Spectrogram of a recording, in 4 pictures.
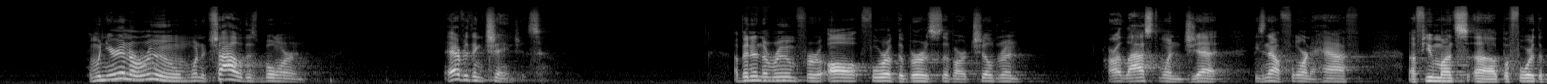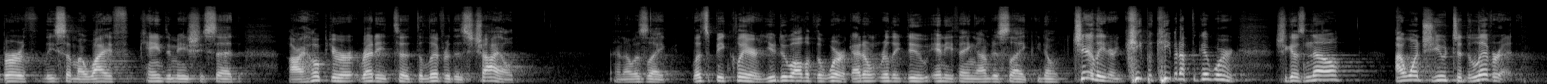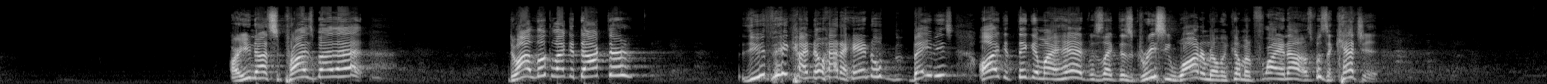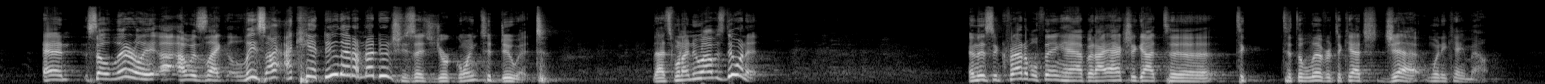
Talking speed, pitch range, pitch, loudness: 185 wpm, 145-235 Hz, 170 Hz, -16 LUFS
